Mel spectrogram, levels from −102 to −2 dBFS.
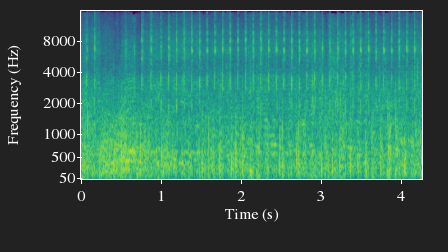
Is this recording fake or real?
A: real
